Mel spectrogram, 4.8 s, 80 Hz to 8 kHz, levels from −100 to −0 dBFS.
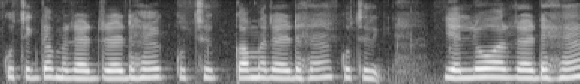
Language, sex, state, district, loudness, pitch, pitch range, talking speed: Hindi, female, Uttar Pradesh, Lucknow, -15 LUFS, 250 Hz, 240-255 Hz, 175 wpm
